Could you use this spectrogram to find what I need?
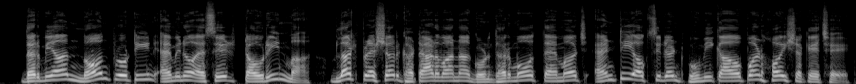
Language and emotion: Gujarati, neutral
